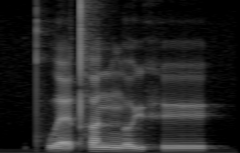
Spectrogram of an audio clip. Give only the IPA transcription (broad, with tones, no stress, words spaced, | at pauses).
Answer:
kʷʰɛː˨˩t̪ʰɐ˧nŋɵ˨˥ɥ hyː˨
